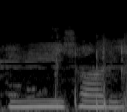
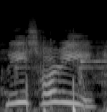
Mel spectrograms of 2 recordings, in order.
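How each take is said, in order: First: Low, soft urging; quiet plea. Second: Raised, louder urging; urgent plea. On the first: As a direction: plead under your breath. Same plea, now under breath. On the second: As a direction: plead out loud for speed. Urging the game on. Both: Real, not acted.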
